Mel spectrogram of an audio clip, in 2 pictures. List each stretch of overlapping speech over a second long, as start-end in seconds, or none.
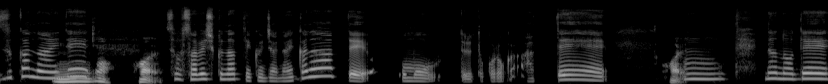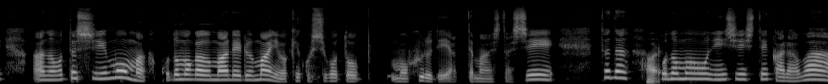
none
